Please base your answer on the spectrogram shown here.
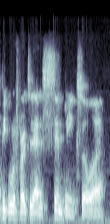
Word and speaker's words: simpin: Simpin, you said it right.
